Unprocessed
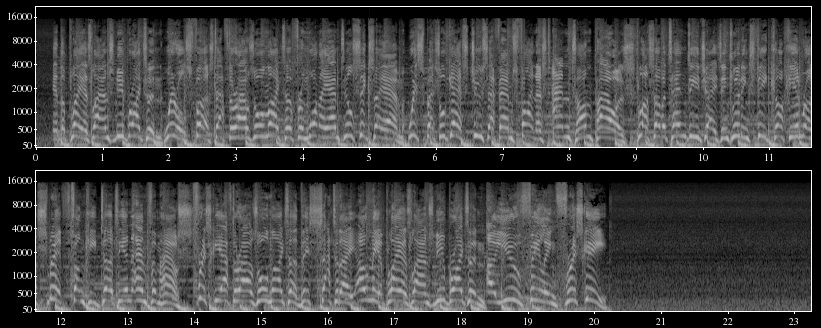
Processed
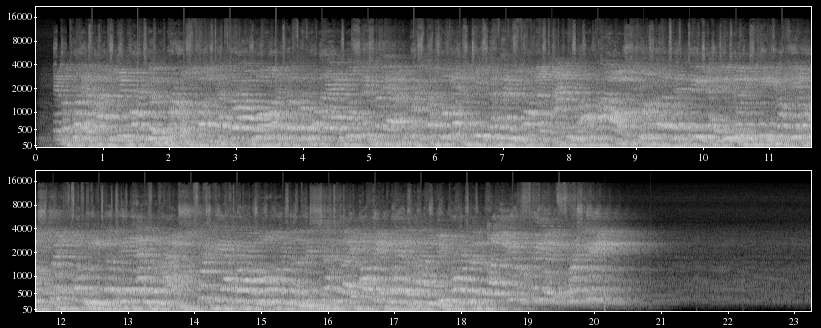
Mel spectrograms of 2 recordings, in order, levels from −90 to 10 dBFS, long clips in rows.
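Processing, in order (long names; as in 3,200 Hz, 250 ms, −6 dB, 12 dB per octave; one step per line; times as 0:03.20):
high-pass filter 59 Hz 24 dB per octave, from 0:18.26 350 Hz
echo with shifted repeats 143 ms, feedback 52%, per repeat −34 Hz, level −7.5 dB
convolution reverb RT60 1.7 s, pre-delay 30 ms, DRR −13 dB
regular buffer underruns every 0.69 s, samples 512, repeat, from 0:00.81
level −4 dB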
